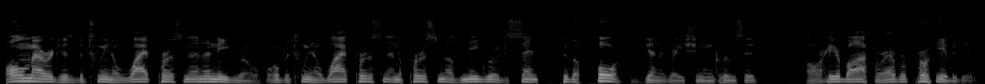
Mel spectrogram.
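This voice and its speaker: A man's voice: lowish voice, a little fast, darkish tone, no room sound, clean studio sound. A man reading historical legal text aloud in a formal, declaratory manner.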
